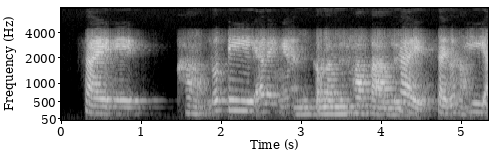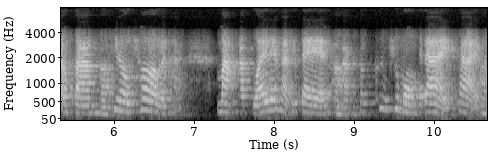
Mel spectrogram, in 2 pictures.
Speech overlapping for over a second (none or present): none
